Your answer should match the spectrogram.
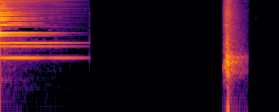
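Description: Notification-bell sound effect from a subscribe-button animation: one ding that rings and fades out over about a second. Near the end there is a brief dull thump.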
